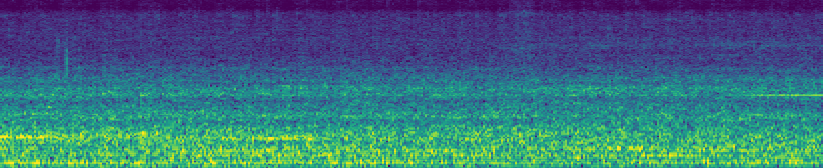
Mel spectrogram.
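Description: A train's coach wheels running on the rail right beside the microphone, giving a steady, loud rumble of steel wheels on track.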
